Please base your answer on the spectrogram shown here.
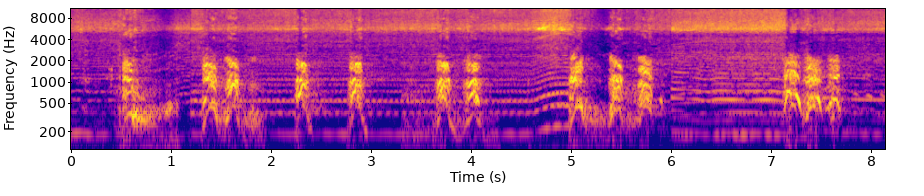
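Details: A German Shepherd meeting a DJI Phantom 4 quadcopter drone for the first time gives short, sharp barks in irregular bursts over the drone's steady mechanical hum.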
